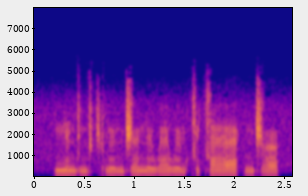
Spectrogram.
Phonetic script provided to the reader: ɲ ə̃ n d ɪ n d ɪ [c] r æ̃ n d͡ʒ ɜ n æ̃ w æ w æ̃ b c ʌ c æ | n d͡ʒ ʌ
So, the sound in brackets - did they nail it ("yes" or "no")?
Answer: no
